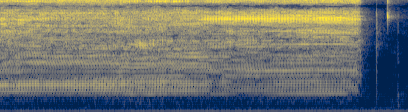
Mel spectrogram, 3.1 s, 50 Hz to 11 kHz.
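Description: Dlamer YC-919 electric hair clippers running on the high setting, a steady close-up buzzing hum that stays even for a few seconds and then cuts off with a couple of faint clicks.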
